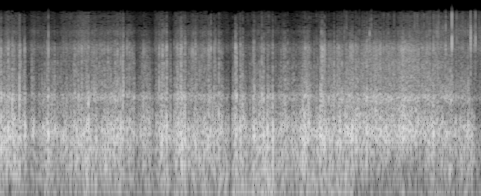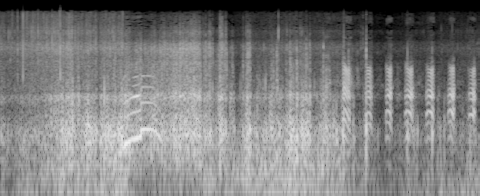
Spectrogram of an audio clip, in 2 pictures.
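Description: Wind gusting across the microphone on an exposed snowy summit: a loud, steady rushing with constant buffeting, and a run of quick crackles near the end.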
